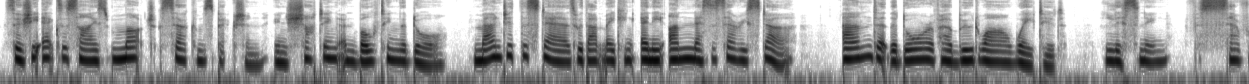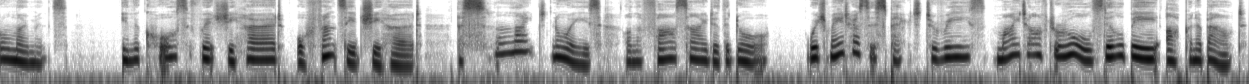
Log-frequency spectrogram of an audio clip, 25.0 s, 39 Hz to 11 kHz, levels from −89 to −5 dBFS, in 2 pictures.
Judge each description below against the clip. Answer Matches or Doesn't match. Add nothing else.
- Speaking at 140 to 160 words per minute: Matches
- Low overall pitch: Doesn't match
